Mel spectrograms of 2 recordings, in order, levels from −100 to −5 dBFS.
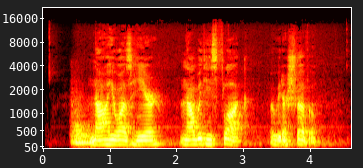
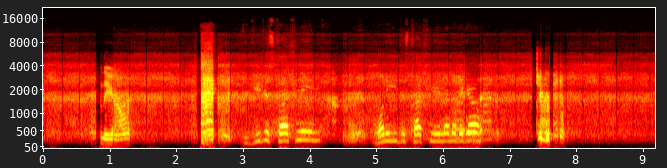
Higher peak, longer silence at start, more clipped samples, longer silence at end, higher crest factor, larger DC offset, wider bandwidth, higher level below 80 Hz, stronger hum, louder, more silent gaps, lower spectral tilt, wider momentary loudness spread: first, -4 dBFS vs -8 dBFS; first, 0.4 s vs 0 s; neither; first, 0.5 s vs 0 s; second, 14 dB vs 22 dB; neither; second, 13.5 kHz vs 15.5 kHz; first, -56 dBFS vs -78 dBFS; neither; first, -17 LUFS vs -28 LUFS; neither; first, -6 dB/octave vs -3.5 dB/octave; second, 13 LU vs 17 LU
